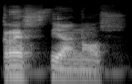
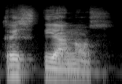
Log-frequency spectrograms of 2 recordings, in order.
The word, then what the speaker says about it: Chrestianos: Ini opsilon namanya jadi ini bacanya kalau enggak dihapus harusnya crrestianos bukan christianos nah ini kelihatan kan seperti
